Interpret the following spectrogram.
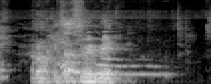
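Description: A short wordless vocal sound from a person, lasting about a second and fading out.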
